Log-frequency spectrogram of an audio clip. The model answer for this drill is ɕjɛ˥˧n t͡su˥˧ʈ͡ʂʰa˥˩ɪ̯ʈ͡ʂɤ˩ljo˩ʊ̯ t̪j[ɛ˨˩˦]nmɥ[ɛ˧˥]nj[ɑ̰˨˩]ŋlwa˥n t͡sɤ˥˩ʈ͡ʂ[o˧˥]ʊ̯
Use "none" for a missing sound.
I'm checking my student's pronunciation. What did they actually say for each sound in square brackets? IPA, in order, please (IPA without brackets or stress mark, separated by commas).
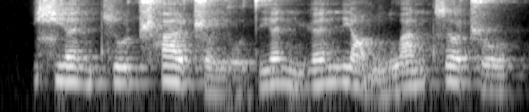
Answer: ɛ˥˩, ɛ˥, ɑ̰˨˩, o˩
